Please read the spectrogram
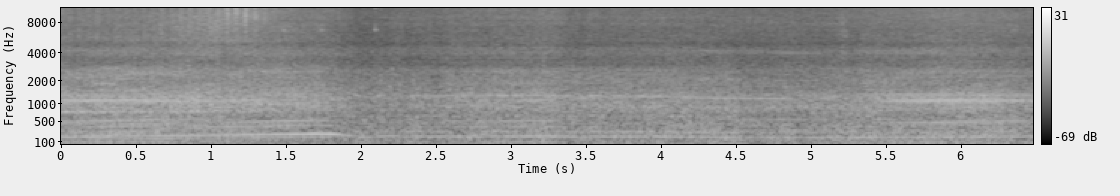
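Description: BMW G 310 R's single-cylinder engine on its stock exhaust, heard from the rider's seat under way. The revs climb for about two seconds, then drop suddenly at what sounds like a gear change, and it runs on steadily, with wind rush on the microphone.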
